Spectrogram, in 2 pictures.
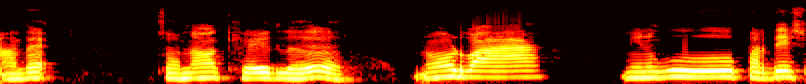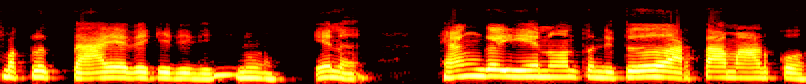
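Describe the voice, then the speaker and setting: A woman uses a cartoonish character voice at a high pitch and a moderate pace. Her loudness stays very even. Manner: long-winded, dramatic.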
